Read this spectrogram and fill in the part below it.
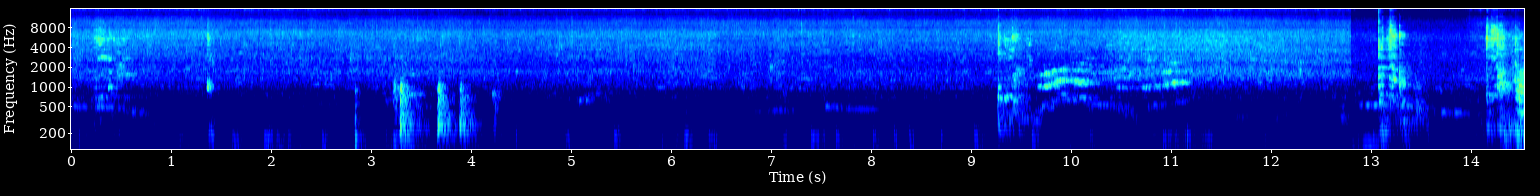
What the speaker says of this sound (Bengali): অল্প দিয়ে একটু নাড়াচাড়া দিব, তারপর আবার আর একটু উল্টাতে আমি কপিটাকে ভেজে নেব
